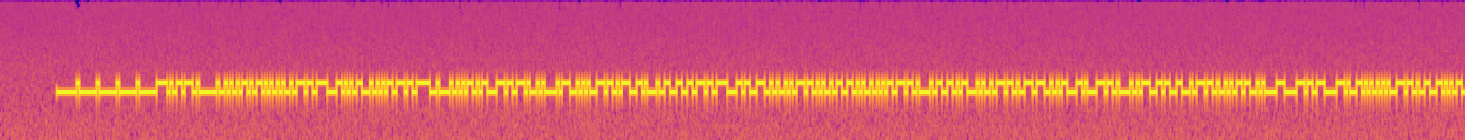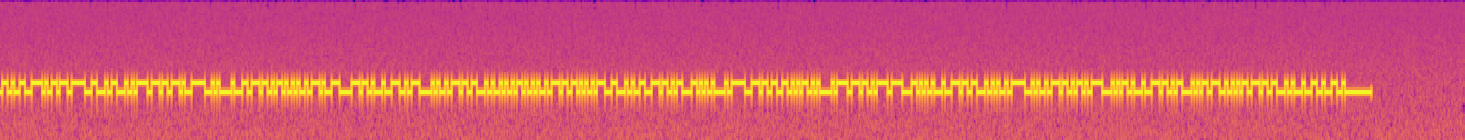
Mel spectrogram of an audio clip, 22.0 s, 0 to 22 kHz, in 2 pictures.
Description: RTTY (50 baud, 450 Hz shift), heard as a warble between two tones, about 1700 Hz centre. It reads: JDRF ORCS TKSB HXZY ZGWI OLNJ FIFS KIBF ANBG KZLC JLXM MHRY WRIW TCCE HTXU DFHM QNMF CJDF RZCW BRKT ISXE EORQ CFTF DOSQ BSNS CQPP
